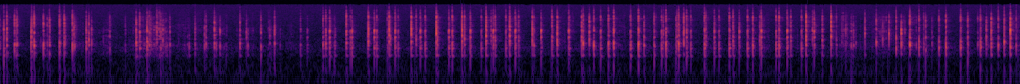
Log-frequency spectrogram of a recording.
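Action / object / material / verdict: tap / small cardboard box tapped with fingernails / cardboard / none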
